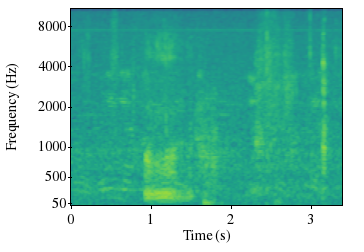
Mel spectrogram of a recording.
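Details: An English springer spaniel gives a brief, low, throaty grumble with a whining edge while dancing with joy over his first dog chewing gum.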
